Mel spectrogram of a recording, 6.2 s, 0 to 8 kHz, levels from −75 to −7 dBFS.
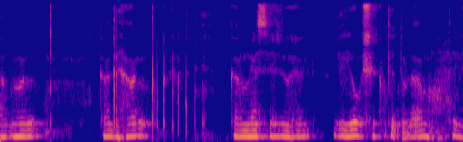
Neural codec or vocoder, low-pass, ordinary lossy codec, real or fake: codec, 16 kHz, 2 kbps, FunCodec, trained on LibriTTS, 25 frames a second; 7.2 kHz; none; fake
